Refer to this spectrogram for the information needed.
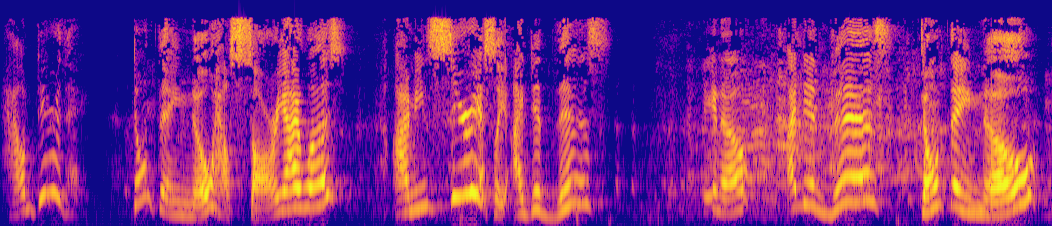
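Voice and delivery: slow, laughing, high whine of wounded pride; indignant whining. Retold or imitated. Driver offended that his apology went unnoticed, slow laughing whine. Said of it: "And you're like".

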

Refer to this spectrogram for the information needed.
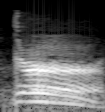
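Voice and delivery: loud mock growl; short hammed-up "grr"; grumpy growl. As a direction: growl like a host dreading guests. Mimics unwelcoming host.

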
